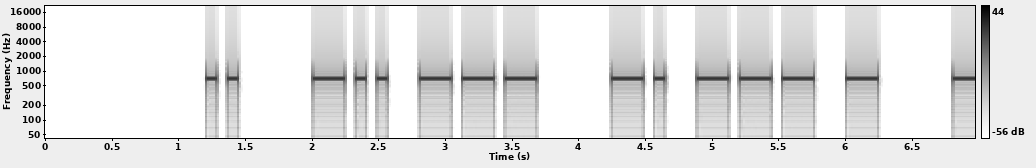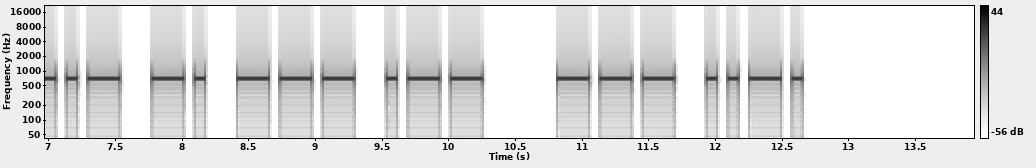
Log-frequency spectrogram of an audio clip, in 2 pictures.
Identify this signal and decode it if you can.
Morse code, heard as a keyed tone, about 15 wpm, 700 Hz. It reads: I DO NOT KNOW OF
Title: Sets of 5 Words Encore2 15wpm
